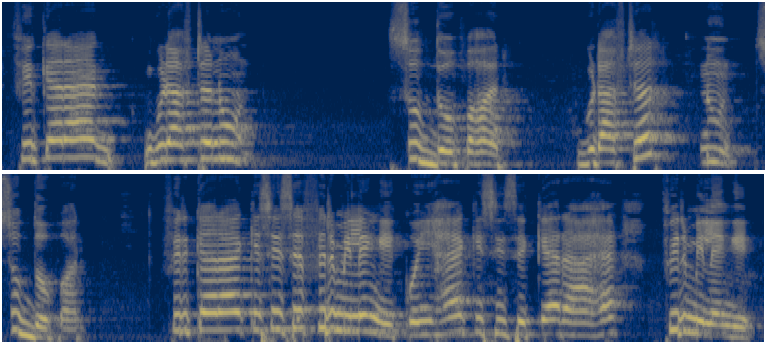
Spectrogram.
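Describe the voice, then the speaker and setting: A woman teaching everyday English phrases, explaining each one, repeating it and asking rhetorical questions. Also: fairly high pitch. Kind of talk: spoken language lesson.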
